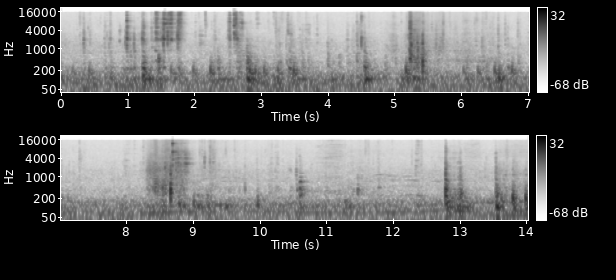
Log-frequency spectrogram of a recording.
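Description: Scattered clicks, knocks and scrapes of hands handling a washing machine's plastic water pump and its metal hose clamps, with a longer scrape about eight and a half seconds in.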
